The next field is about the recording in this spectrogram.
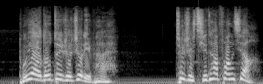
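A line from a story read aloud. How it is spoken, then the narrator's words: Shouting to others. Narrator (Chinese): 李颖对另外四人喊道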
